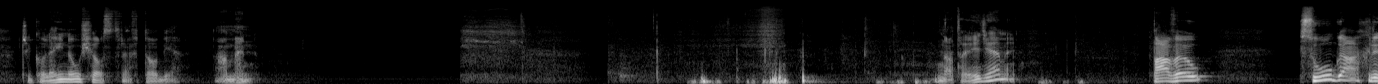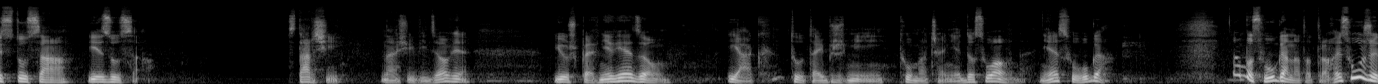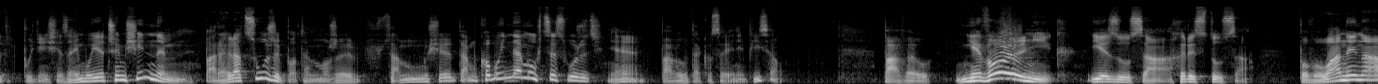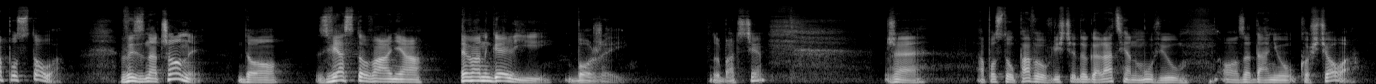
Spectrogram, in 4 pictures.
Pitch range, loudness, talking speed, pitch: 100-165 Hz, -22 LUFS, 90 wpm, 120 Hz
